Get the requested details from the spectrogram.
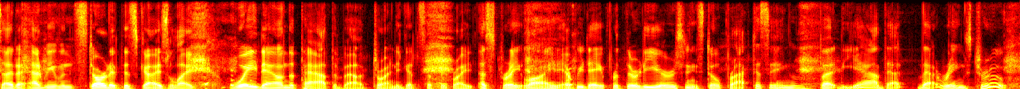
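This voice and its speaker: Vocal fry marks this man's moderate-paced speech in an American accent. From US. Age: 60s. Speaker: entrepreneur. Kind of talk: casual chat. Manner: halting.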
